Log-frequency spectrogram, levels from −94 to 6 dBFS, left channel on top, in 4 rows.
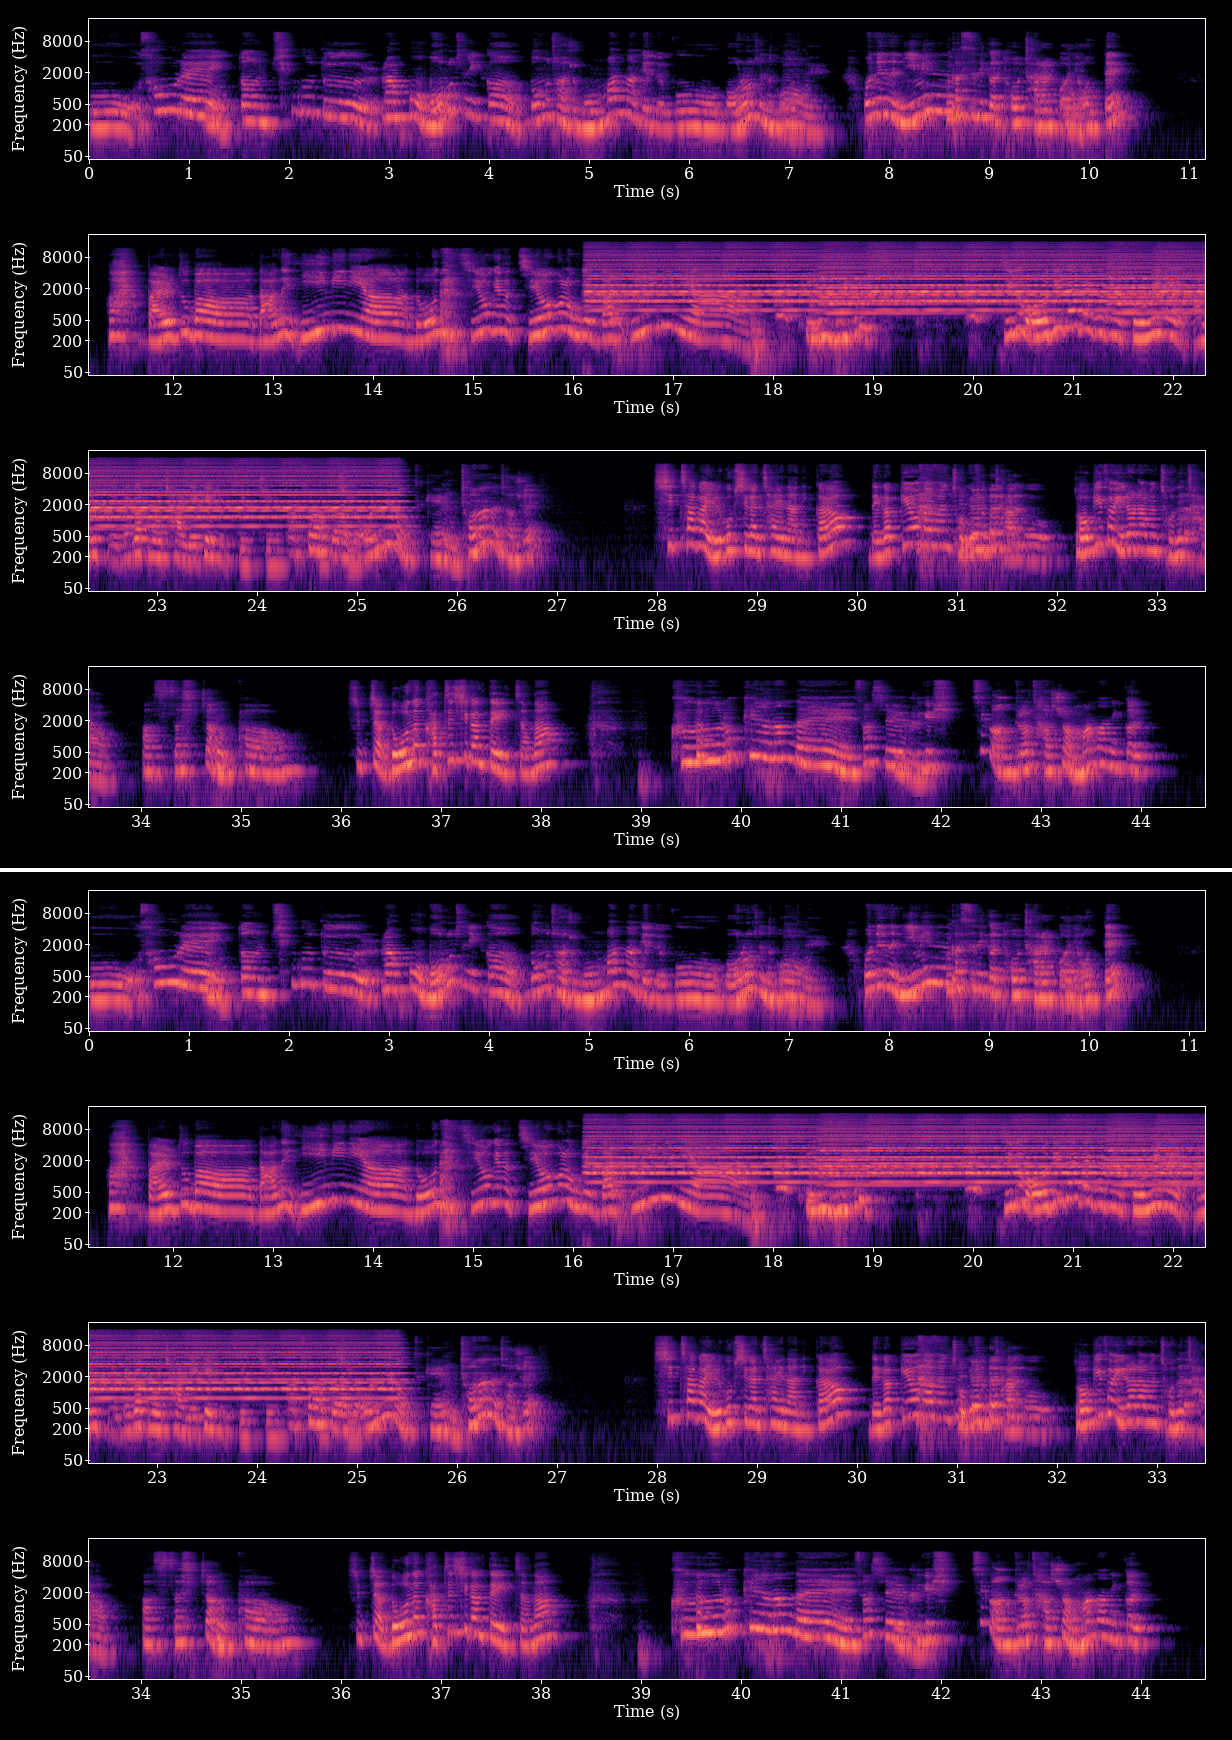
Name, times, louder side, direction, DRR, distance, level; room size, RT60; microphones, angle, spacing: voice 1, 0.0-7.1 7.7-10.3 14.7-14.8 16.3-16.7 17.8-19.0 19.9-20.1 24.3-26.8 30.6-31.6 33.2-33.4 34.0-35.6 39.3-42.0 42.3-44.0, right 1 dB, 70° right, 4.0 m, -30 dB
voice 2, 6.9-7.3 8.6-8.7 9.7-9.9 11.3-17.9 18.8-18.9 20.3-24.2 24.8-25.0 25.8-26.1 28.0-33.7 34.7-34.9 36.1-38.2 38.5-38.7 39.5-39.6 41.5-41.8, left 1 dB, ahead, 1.0 m, -29 dB
sound 1, 16.1-25.4, equal, 35° right, 2.8 m, -26 dB
8.5 x 7.4 x 2.5 m
head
